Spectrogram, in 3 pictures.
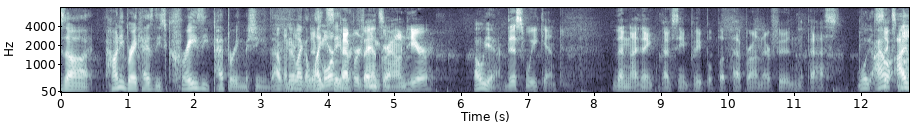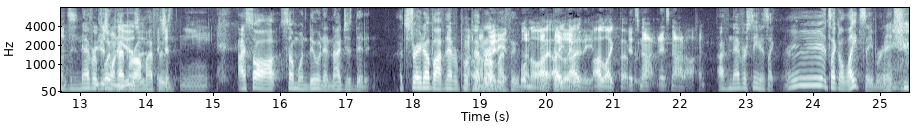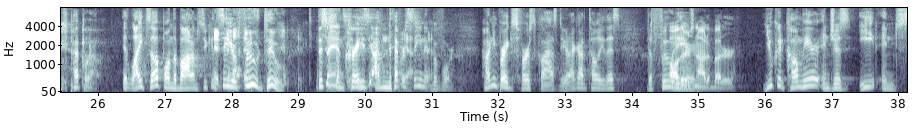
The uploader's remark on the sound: This week we are live from Honey Brake Lodge in Jonesville, Louisiana in the midst of a big time duck camp.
